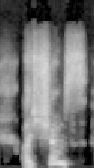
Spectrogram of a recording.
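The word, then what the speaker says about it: الشمس: Okay, but Lam is not, we will not pronounce it, we will skip it, we will drop it. We can say that we will not pronounce it, it will be the silent Lam, but it's still there.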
